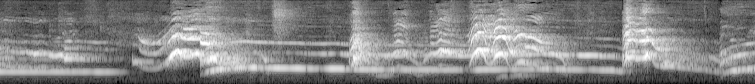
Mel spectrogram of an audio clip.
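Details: Adopted pet poodle howling on cue, a trick the owners discovered recently: a long, steady, clear howl that breaks into several wavering, rising-and-falling wails, with brief yips between phrases.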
